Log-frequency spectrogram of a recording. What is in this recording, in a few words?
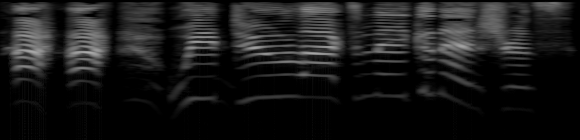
Radio Chatter "Haha we do like to make an entrance..!"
